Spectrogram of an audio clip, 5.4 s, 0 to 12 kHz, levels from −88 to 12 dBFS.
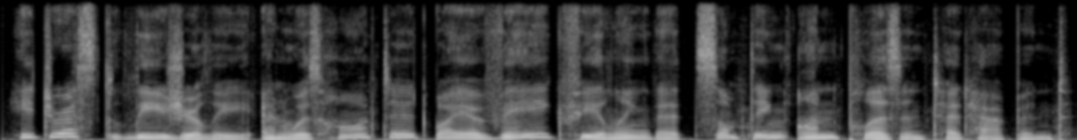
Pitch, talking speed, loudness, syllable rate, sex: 200 Hz, 165 wpm, -16 LUFS, 5.4 syllables/s, female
